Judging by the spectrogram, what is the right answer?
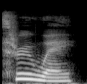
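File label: "thruway", British English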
